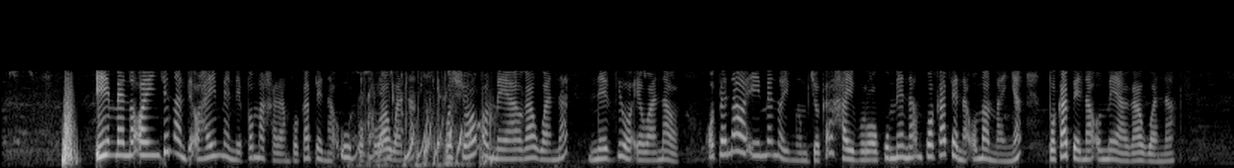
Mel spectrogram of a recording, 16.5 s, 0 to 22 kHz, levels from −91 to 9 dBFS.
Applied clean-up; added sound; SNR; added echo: none; Water / Liquid; 8 dB; none.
